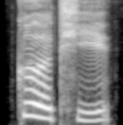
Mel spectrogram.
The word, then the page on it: 个体: gè tǐ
